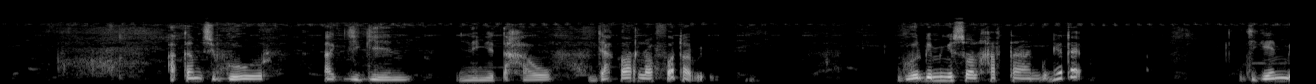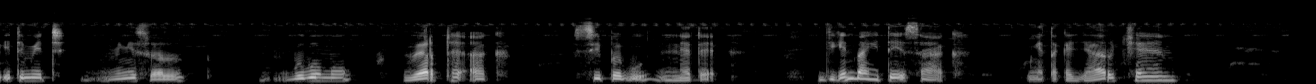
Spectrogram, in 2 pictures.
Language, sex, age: Wolof, male, 25-35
